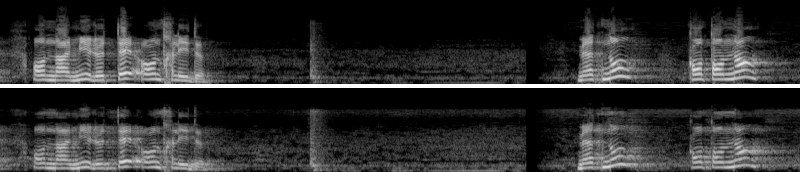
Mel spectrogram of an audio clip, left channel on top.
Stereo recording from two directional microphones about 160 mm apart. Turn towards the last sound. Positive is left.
turn(degrees=35)  # may be behind; listen again after turning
